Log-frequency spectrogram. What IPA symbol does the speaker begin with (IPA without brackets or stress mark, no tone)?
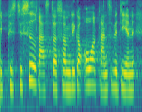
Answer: pʰ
